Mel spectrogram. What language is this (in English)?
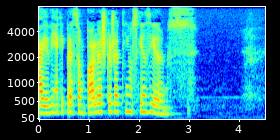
Portuguese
